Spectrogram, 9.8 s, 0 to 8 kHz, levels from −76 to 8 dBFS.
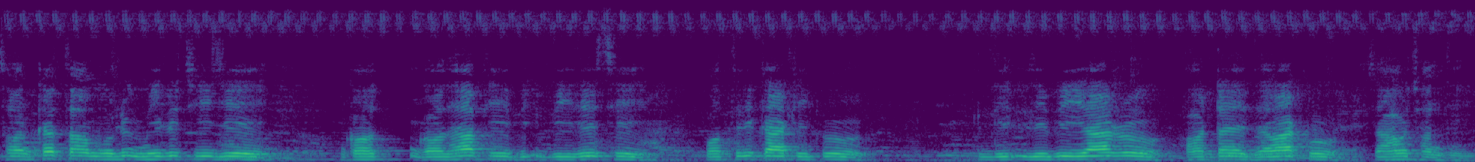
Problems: constant background noise, continuous background conversations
